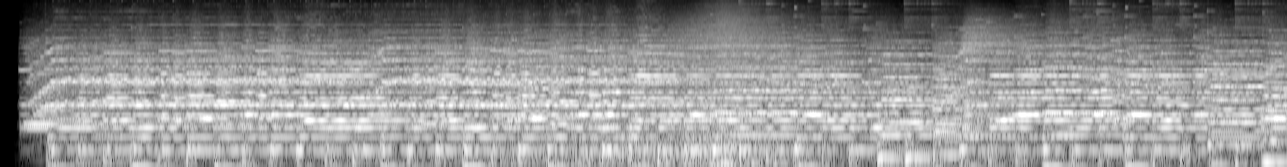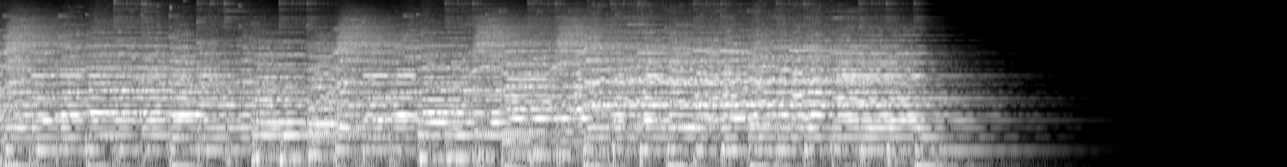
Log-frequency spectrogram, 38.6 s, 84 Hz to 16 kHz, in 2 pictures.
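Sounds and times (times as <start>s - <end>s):
heroic fanfare: 0.3s - 34.6s.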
